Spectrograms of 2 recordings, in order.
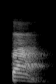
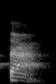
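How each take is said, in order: No difference in how they are said.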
